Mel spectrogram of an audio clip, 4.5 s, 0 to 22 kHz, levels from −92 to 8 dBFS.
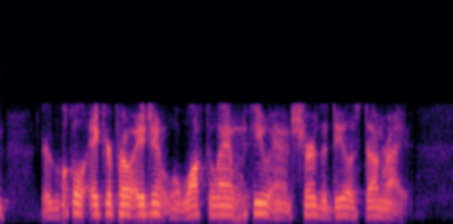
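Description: Throughout, the speech sounds band-limited, slightly rough and synthetic, with nothing above 4 kHz: the plainly audible mark of the G.729 codec, which fits 8 kbit/s G.729A. At 0.58 to 0.67 s, and again at 2.34 to 2.47 s between "agent will walk the" and "you and ensure the", the sound smears into a buzzy tone or coloured noise that fades, and stays weak briefly afterward. This is VoIP packet loss concealed by the speech codec, which extrapolated across gaps of about 30 ms and 90 ms, consistent with one and then three lost packets.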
